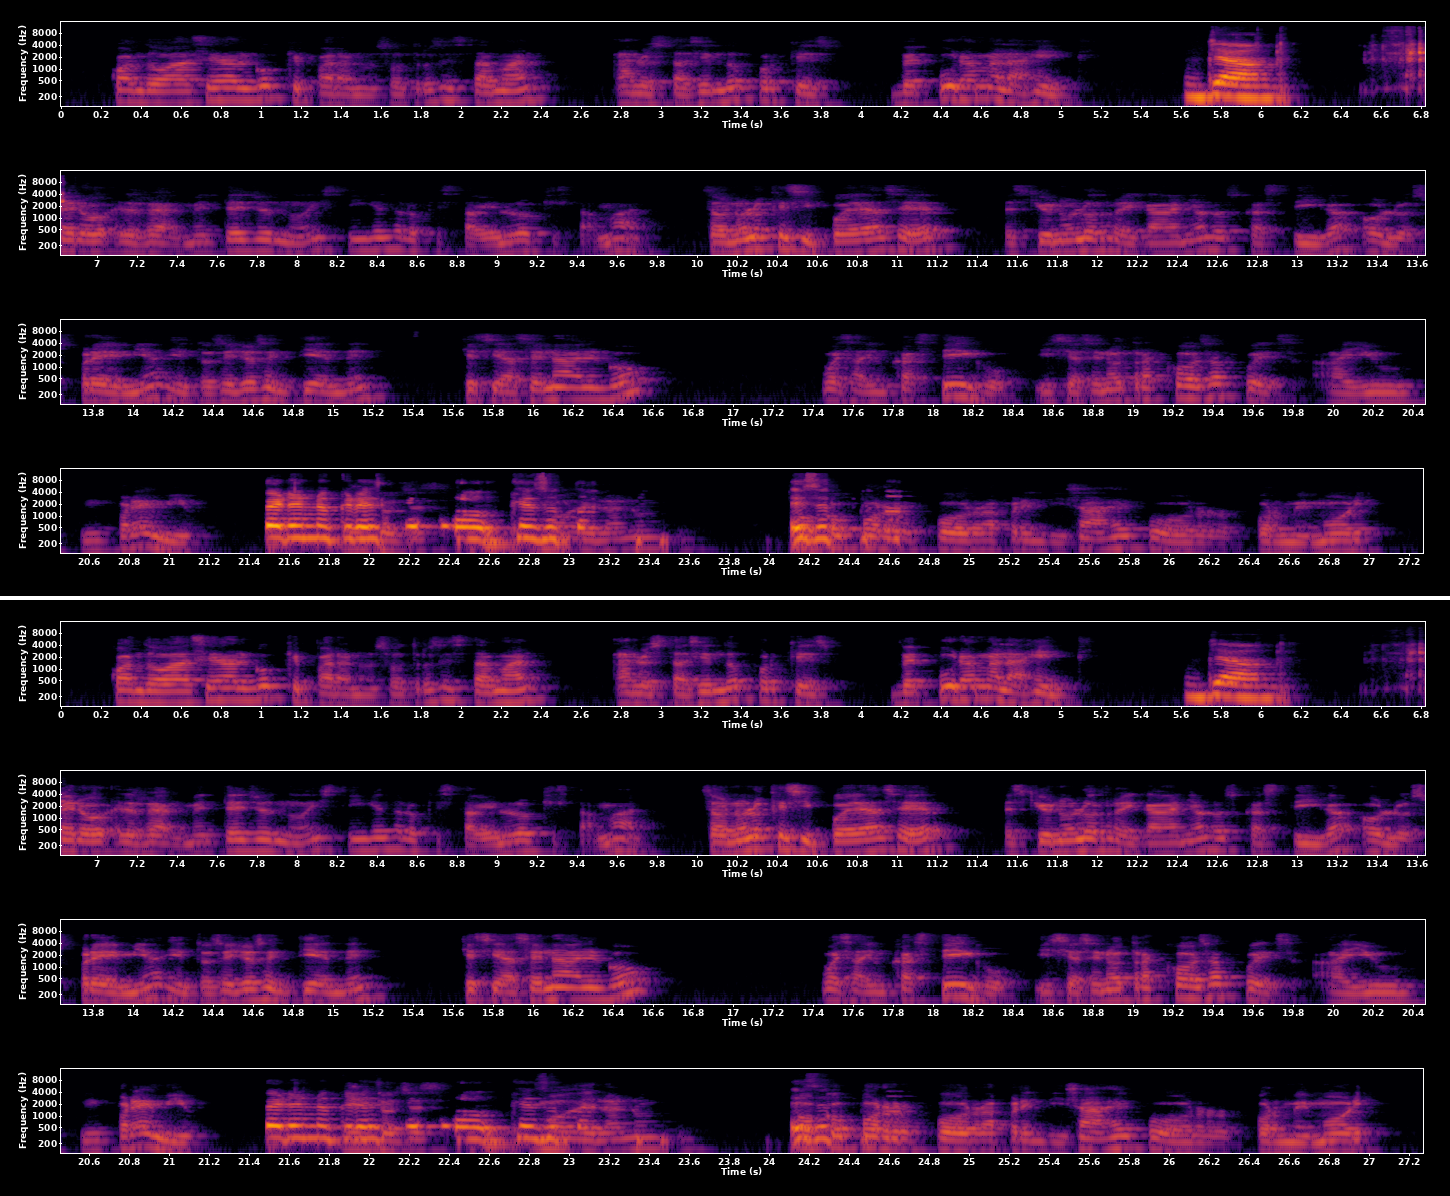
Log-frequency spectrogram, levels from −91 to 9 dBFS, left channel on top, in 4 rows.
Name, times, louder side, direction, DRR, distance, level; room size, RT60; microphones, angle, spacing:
voice 1, 0.2-2.4 2.8-3.8 4.1-5.0 6.8-9.7 10.0-11.2 11.5-15.2 15.6-16.6 17.4-21.1 21.9-22.3 22.8-23.5 24.1-27.0, right 3 dB, 65° right, 1.2 m, -39 dB
voice 2, 5.6-6.1 6.7-6.8 21.5-22.1 22.4-23.0 24.1-24.3, left 6 dB, 45° left, 0.3 m, -23 dB
9.8 x 5.5 x 2.7 m
head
